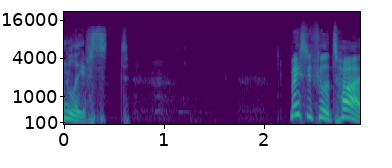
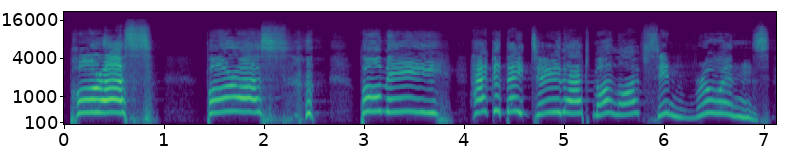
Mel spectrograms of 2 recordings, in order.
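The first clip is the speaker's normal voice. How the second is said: high, loud mock whining; hammed-up self-pity, pitched up; whiny pity party voice; 8 semitones higher, 3 dB louder, slower than usual. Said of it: "It's had the giant pity party".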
